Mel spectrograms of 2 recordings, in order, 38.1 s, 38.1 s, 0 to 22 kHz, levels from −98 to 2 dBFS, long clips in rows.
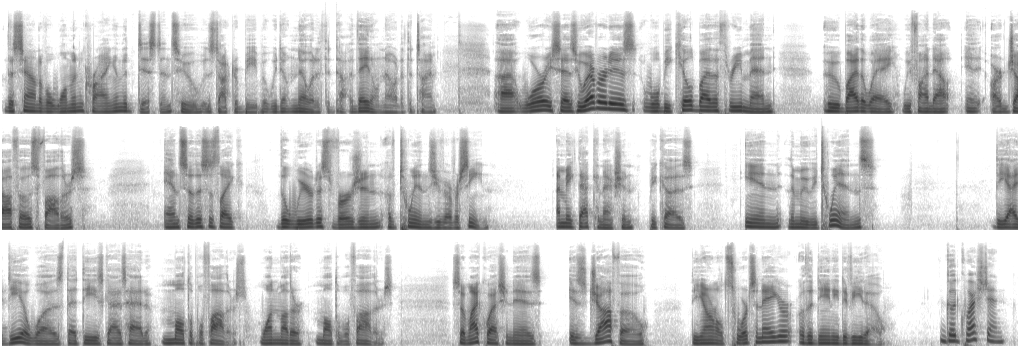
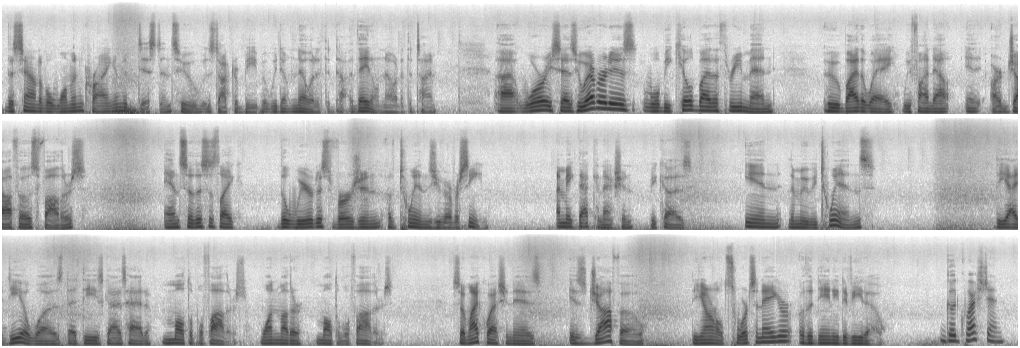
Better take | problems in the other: first | wind noise on the microphone; occasional gusts; 25 dB below the speech

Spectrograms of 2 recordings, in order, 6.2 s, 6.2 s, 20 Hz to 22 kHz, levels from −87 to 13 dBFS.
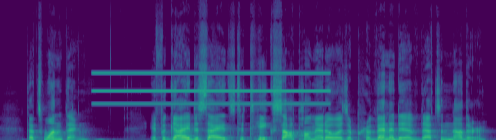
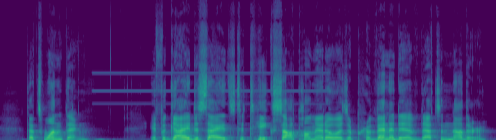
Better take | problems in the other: second | high-pitched whine; loud; from 1 to 4 s; 8 kHz, 5 dB below the speech; faint in the second

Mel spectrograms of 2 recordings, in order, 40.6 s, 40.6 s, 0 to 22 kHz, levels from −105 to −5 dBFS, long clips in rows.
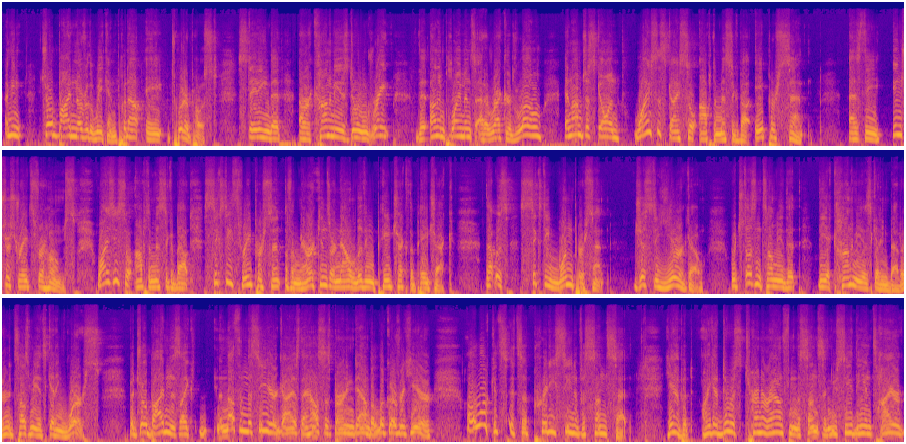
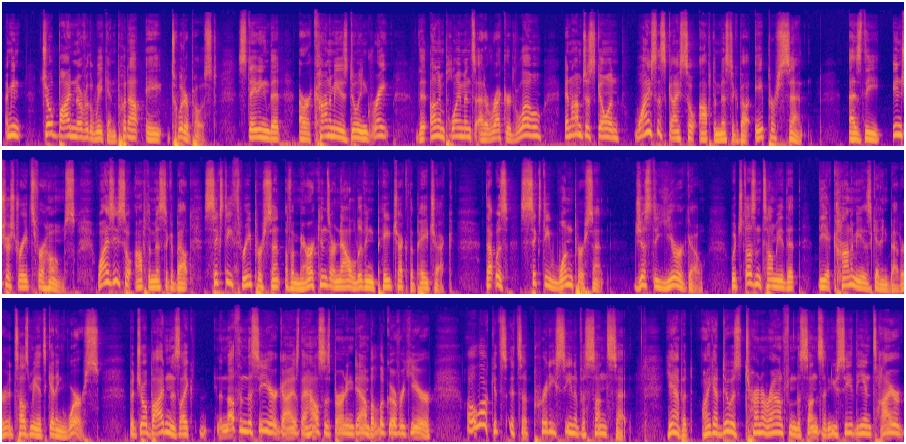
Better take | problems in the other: second | distortion; heavy; 3 dB below the speech

